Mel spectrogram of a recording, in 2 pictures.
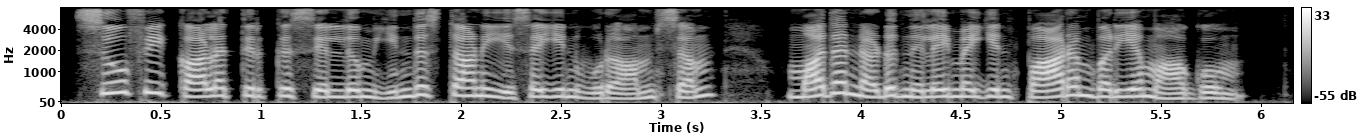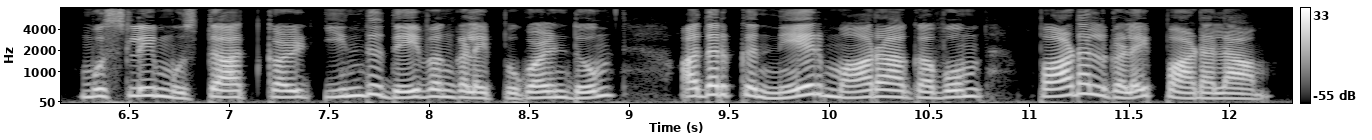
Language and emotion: Tamil, neutral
